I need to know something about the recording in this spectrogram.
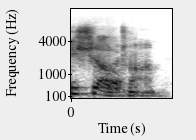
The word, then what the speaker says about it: Sheltron: Correct, UV Sheltron. Like with electron at the end of it.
